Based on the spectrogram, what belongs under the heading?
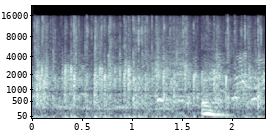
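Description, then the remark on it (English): A church audience claps in a dense, continuous burst of overlapping hand claps, fairly loud and steady, with voices mixed in underneath. “Yeah, we can hug and we can clap too.”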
